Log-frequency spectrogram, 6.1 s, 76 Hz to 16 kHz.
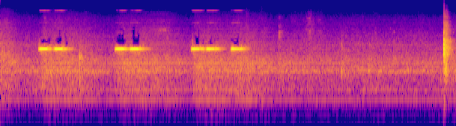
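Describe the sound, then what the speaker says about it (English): Quiet electronic beeps from a microwave timer being set sound in four short pairs in an otherwise near-silent room, ending with a faint click. "I'm going to set the timer on the microwave for 10 minutes."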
